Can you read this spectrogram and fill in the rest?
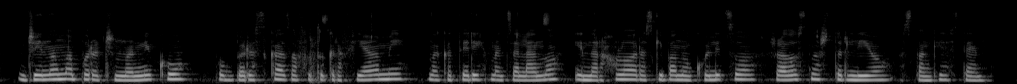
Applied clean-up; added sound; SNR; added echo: neural mask model Resemble Enhance denoiser.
